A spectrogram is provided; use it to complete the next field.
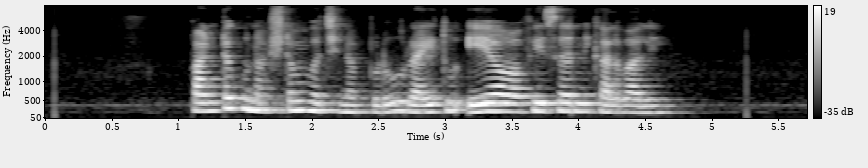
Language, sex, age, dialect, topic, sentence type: Telugu, female, 36-40, Utterandhra, agriculture, question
